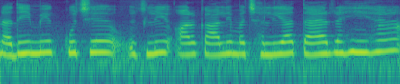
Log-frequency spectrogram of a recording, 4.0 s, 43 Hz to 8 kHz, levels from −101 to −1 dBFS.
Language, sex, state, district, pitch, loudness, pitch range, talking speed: Hindi, female, Uttar Pradesh, Jalaun, 290 Hz, -22 LUFS, 275-305 Hz, 150 wpm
